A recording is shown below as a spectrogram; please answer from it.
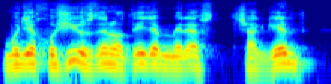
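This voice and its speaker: A man's voice: mid-range voice, steady tone, brisk, dark tone, dry recording, clean studio sound. A middle-aged man explaining public speaking as an interview guest, demonstrative and fond of repeated examples. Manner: demonstrative, uses repetition and acted examples. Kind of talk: animated explanatory talk.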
